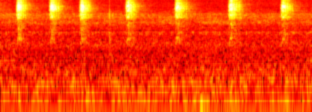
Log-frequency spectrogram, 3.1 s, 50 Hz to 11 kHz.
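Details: A female white- or purple-throated mountain-gem, species uncertain, gives alarm calls in cloud forest at 1975 m in Boquete, Panama, possibly at a soaring ornate hawk-eagle: sharp, very high chips, seven in about three seconds at an uneven pace, over a soft, steady hiss.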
